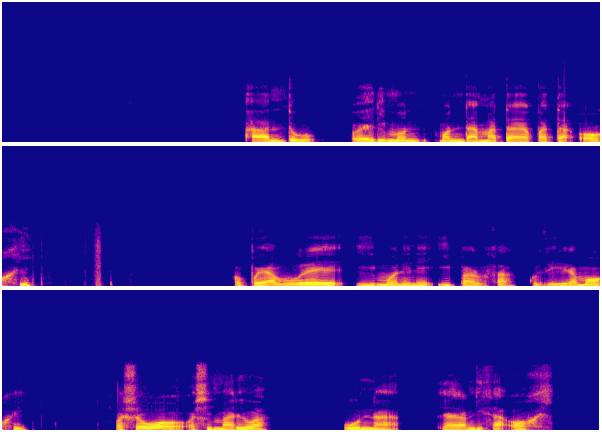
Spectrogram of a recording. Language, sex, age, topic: Oshiwambo, male, 25-35, agriculture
